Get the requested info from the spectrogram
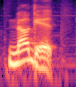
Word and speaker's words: nougat: This is known as a single nougat in Scotland, with a double nougat, pronounced nugget, having nugget wafers on both sides.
